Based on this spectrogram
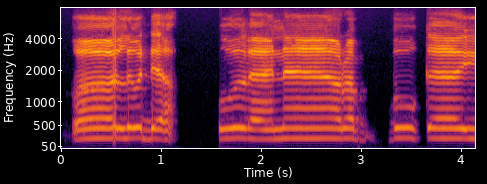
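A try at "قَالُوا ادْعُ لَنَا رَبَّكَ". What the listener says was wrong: Umi rabbaka bukan rabbuka.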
